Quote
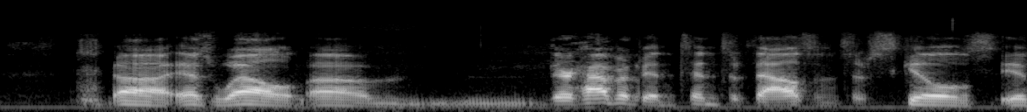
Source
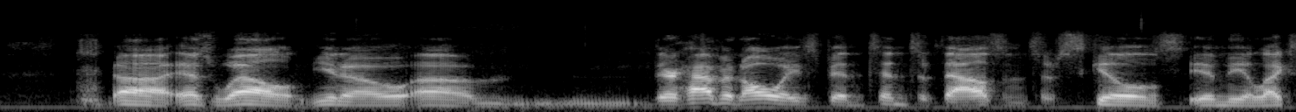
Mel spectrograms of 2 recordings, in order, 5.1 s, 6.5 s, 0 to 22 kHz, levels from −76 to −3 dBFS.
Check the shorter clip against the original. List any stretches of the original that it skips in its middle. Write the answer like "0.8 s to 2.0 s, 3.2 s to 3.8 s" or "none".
1.5 s to 2.1 s, 3.7 s to 4.1 s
